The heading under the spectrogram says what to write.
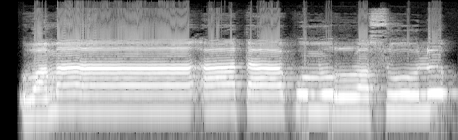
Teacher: रा के ऊपर तशदीद है तो मीम को रा के साथ मिलाएंगे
